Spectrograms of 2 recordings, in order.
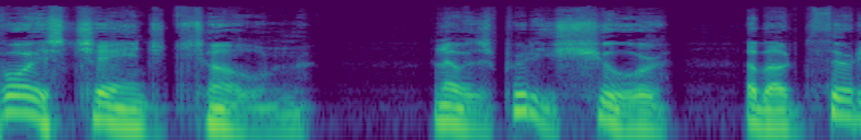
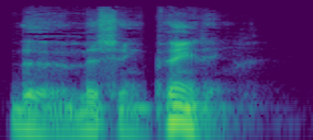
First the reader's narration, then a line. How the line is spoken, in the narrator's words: muttered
